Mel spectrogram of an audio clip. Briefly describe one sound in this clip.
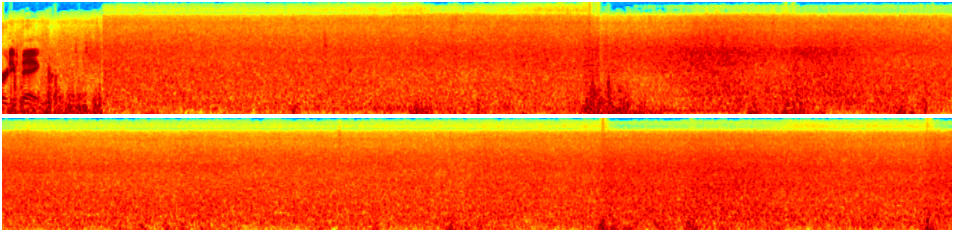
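Ocean waves break and wash onto the shore.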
